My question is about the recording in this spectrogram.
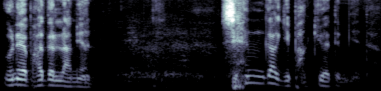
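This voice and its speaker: A man's voice: medium pitch, moderate pace, creaky. A male pastor preaching a sermon dramatically and having the congregation repeat his lines. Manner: animated, dramatic, leads call-and-response. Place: church.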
